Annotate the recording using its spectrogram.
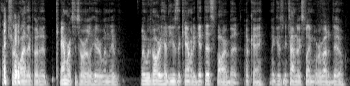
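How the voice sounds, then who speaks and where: A man's voice: sits low, flat delivery, racing. A man playing an oblivious, chatty unicorn speedrunner who gives matter-of-fact gaming commentary in a story reading. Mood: nonchalant. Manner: matter-of-fact, rattles off game trivia.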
